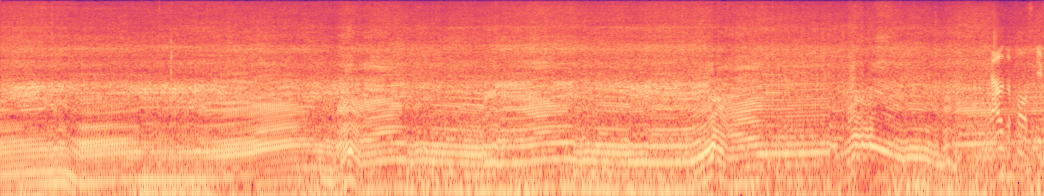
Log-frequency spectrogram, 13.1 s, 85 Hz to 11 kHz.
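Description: A KTM 701 motorcycle rides along a twisty road, its engine droning loud and close throughout with rising and falling revs through the bends, wind buffeting over it.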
